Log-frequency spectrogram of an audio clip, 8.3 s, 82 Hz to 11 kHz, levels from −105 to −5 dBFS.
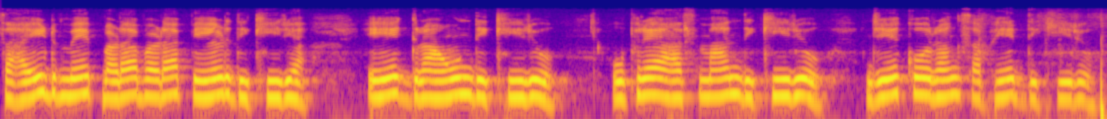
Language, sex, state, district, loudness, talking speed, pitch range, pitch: Rajasthani, female, Rajasthan, Nagaur, -13 LUFS, 115 wpm, 200-220 Hz, 205 Hz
